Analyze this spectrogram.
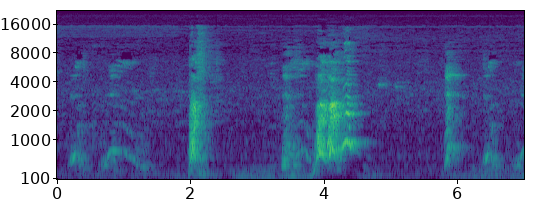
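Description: A pug gives a few sharp, hoarse barks spaced a couple of seconds apart, with soft whiny grunts between.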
